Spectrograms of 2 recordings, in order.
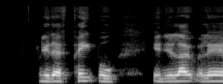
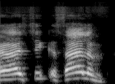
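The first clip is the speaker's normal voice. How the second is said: mock asylum seeker; 6 semitones higher than usual. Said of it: "come back into the country ... and say".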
